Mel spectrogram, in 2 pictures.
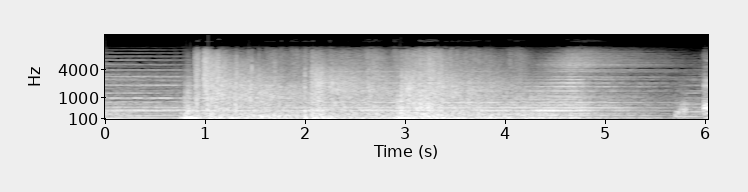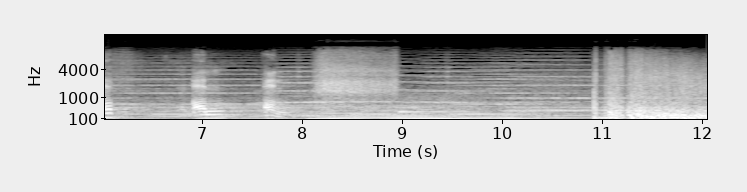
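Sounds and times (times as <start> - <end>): film soundtrack music: 0.0 - 12.0
booms: 0.8 - 4.6, 10.9 - 12.0
loud explosion: 0.8 - 5.4, 10.9 - 12.0.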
